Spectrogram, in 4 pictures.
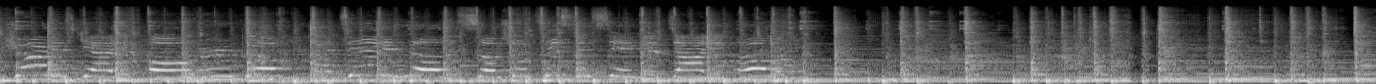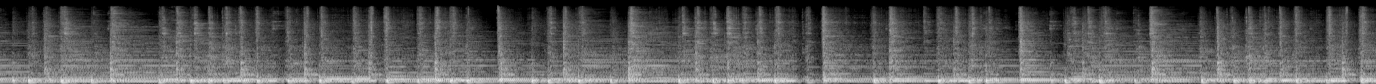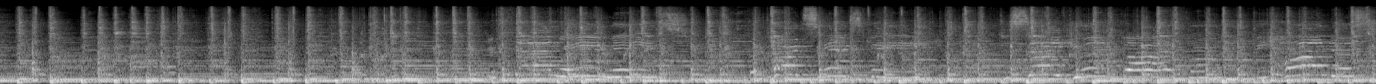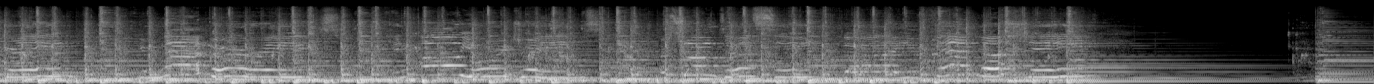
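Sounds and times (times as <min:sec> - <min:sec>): low guitar notes: 0:00.0 - 0:53.5
acoustic guitar strummed fast: 0:00.0 - 0:55.0.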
